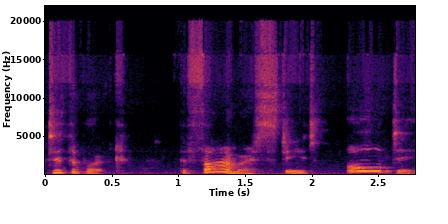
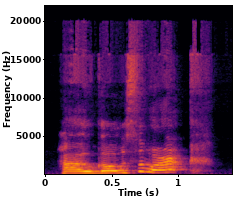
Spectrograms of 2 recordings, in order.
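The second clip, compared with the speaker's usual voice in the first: loud slow bossy call; farmer calling out; 6 semitones higher, 11 dB louder, slower than usual. Acted. Lazy farmer calling from his bed, loud and slow. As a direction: bellow it out like a lazy boss. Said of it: "called the farmer".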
